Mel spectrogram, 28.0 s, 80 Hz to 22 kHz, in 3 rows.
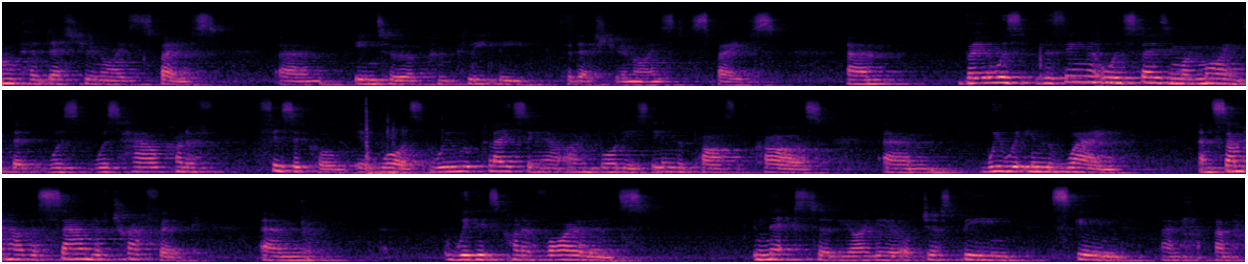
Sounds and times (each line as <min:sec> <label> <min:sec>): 0:12.0 banter and talking and setting up 0:12.8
